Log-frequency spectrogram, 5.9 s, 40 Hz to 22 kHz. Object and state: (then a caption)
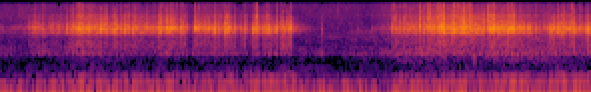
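Plastic moon lamp. Long nails tap and scratch across the top and sides of a large, hollow, textured plastic moon lamp sphere that is lit white. The result is a dense, bright, crackling patter with a hollow plastic tick, centered near 3 kHz. It eases briefly around the middle, then returns just as busy.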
